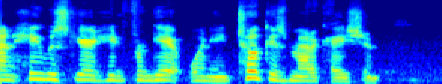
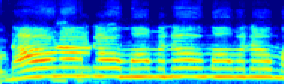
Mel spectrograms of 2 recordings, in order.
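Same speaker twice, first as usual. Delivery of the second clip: high mock child's wail of no, mama; a child fussing before a shot, high-pitched and pleading; imitating a crying child; 7 semitones higher, 4 dB louder than usual. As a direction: play the kid begging mama at the doctor's. Child resisting shots, mimicked.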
